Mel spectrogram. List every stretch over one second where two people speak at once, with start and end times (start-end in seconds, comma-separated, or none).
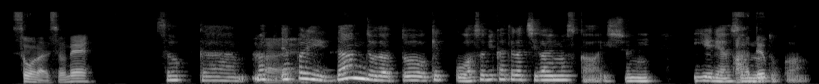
none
